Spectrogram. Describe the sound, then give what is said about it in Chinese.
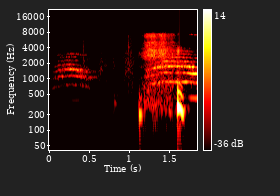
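A cat meows twice: a soft, thin first call, then after a pause a louder, longer and rougher meow with a sharp onset. No one speaks. “好配合的猫。”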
